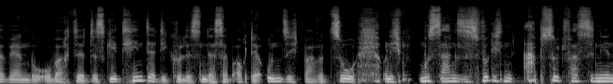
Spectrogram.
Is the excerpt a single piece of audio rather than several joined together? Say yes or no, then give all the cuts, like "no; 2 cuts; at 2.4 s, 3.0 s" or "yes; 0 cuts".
yes; 0 cuts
